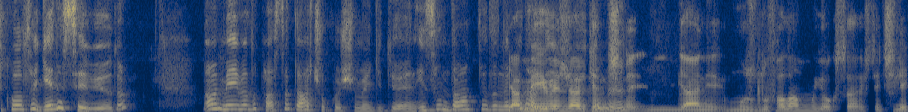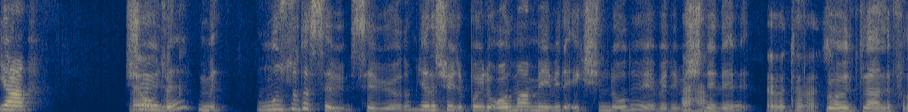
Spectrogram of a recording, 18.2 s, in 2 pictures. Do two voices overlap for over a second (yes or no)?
yes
